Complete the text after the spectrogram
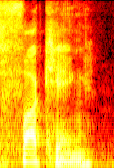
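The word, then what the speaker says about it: Pho King: Fucking. Yeah. P-H-O, King, and it's pronounced Fucking.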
